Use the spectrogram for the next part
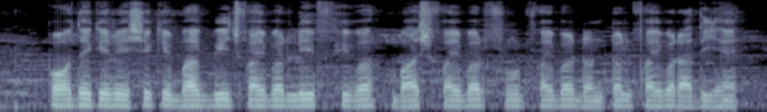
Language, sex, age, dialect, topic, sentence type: Hindi, male, 56-60, Awadhi Bundeli, agriculture, statement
